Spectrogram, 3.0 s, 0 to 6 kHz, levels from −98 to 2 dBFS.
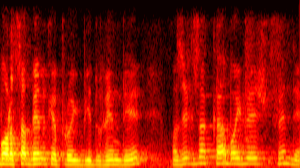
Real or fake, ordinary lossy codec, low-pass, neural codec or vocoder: real; Opus, 24 kbps; 5.4 kHz; none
